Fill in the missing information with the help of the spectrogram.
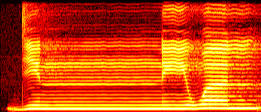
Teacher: Cara membacanya berdengung. Dengungannya tahan kurang lebih dua harakat. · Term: ghunah musyaddadah, gunnah musyaddadah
